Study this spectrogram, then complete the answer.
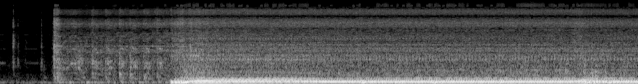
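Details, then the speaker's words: Audi A4 engine (being pulled for LS swap; cracked block, oil leaks, sensors removed) cranks, catches and idles roughly with uneven low beat and dips; blown engine with terrible rod knock, last run before removal. "It's blowed up. It's got a terrible rod knock."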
